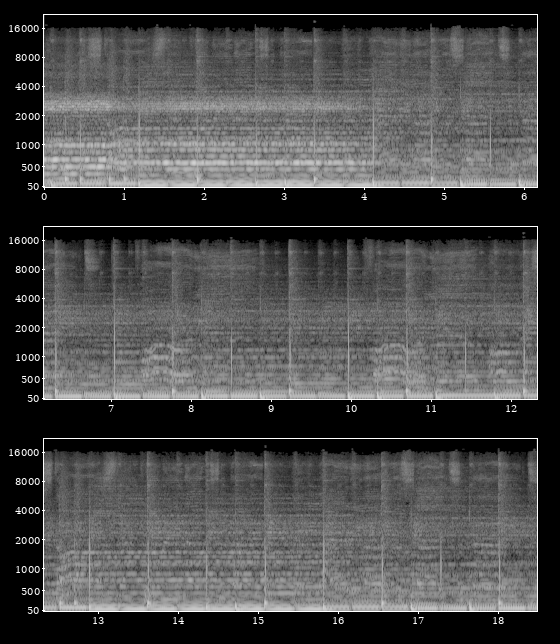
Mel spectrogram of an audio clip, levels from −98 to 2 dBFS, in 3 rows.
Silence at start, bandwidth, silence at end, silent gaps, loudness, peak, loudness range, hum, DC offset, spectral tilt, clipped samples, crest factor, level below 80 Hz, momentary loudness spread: 0 s; 16.5 kHz; 0 s; none; -25 LUFS; -2 dBFS; 5 LU; none; under 0.1%; -5.5 dB/octave; under 0.1%; 22 dB; -30 dBFS; 7 LU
